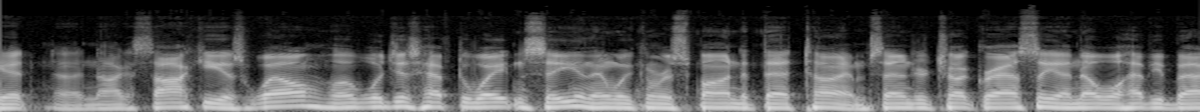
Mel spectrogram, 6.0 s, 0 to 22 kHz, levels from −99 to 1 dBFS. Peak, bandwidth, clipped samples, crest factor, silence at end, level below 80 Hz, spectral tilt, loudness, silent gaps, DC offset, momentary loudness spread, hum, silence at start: -4 dBFS; 10.5 kHz; under 0.1%; 16 dB; 0 s; -42 dBFS; -7 dB/octave; -22 LUFS; none; under 0.1%; 3 LU; none; 0 s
